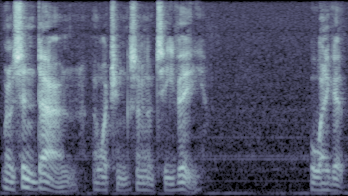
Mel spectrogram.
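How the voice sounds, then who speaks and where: At normal speed, a late-20s Birmingham man speaks in a low, bright voice that's slightly rough. It's a scripted personal vlog, delivered in a careful read-aloud way with some restarts.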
